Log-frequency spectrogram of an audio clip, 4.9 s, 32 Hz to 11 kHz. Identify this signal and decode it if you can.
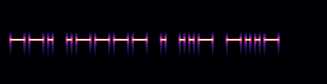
Morse code, heard as a keyed tone, about 17 wpm, 700 Hz. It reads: G1EUX
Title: DXCC-100 Call Signs - 5 Characters - Repeated 2x - 17wpm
